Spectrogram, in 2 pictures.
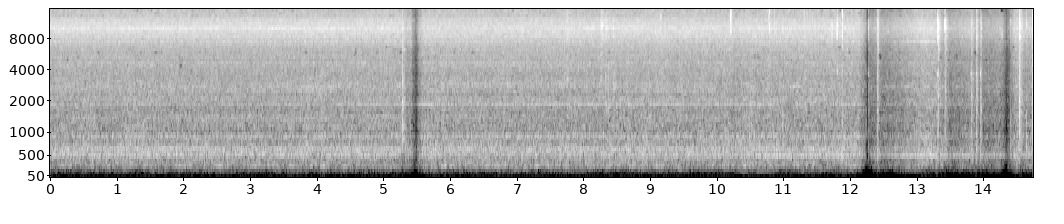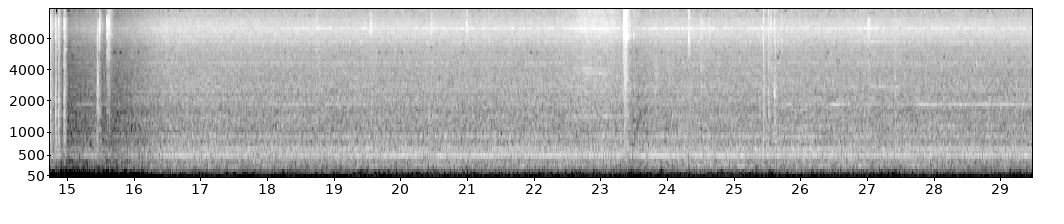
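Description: Steady hum and hiss of running machinery and ventilation, with a constant mid-pitched whine. It drops out briefly about five seconds in and several times around the middle, and a single sharp click comes about three quarters of the way through.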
